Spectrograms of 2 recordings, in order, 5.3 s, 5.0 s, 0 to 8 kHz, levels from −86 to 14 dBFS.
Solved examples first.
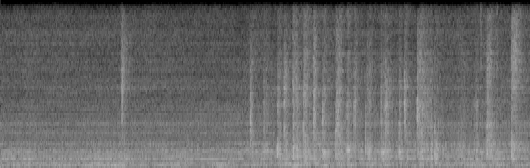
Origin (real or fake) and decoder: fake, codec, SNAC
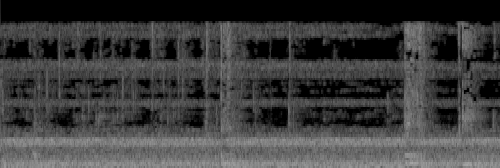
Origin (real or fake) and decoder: real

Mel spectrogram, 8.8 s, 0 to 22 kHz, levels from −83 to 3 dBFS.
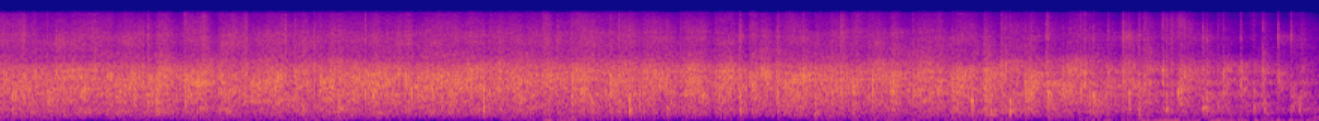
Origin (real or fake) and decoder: fake, autoencoder, DAC-VAE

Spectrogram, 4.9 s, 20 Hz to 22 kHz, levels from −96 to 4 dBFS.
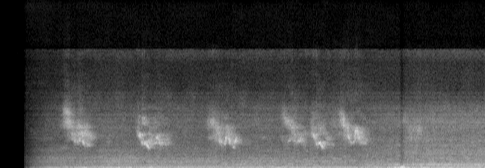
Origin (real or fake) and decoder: fake, autoencoder, DAC-VAE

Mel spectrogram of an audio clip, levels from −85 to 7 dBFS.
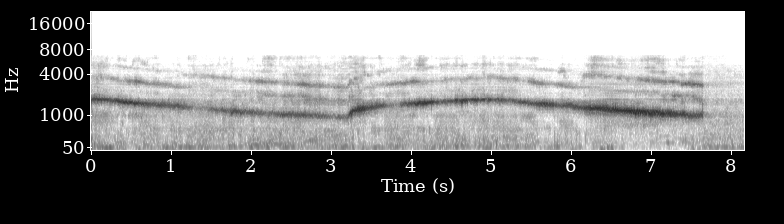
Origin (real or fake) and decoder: fake, codec, HILCodec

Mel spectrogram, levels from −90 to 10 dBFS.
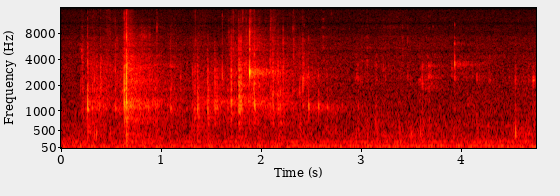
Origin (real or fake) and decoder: real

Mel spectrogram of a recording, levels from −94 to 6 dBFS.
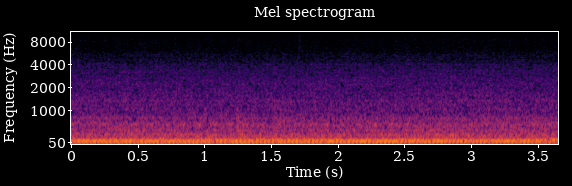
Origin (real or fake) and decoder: real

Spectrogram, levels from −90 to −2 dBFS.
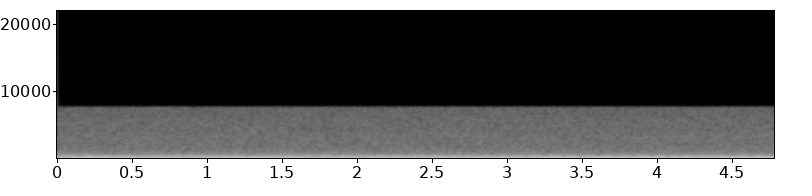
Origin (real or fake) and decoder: real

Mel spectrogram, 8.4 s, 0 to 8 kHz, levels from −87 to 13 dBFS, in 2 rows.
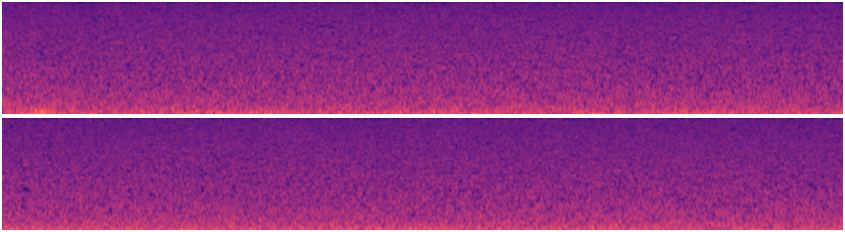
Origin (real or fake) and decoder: real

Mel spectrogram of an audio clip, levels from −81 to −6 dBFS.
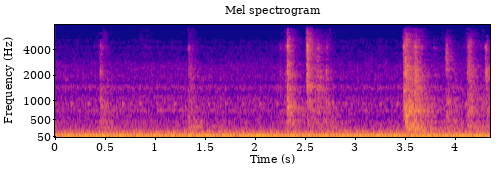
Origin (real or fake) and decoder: real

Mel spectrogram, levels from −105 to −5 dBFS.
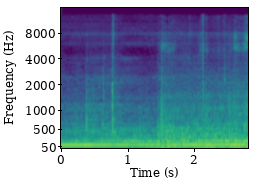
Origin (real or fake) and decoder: fake, codec, SNAC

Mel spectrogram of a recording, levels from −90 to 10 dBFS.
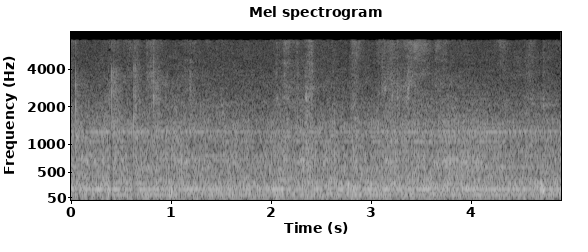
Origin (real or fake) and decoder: real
